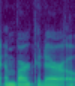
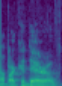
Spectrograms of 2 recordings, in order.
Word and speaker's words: Embarcadero: Okay, Embarcadero. – Embarcadero.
